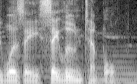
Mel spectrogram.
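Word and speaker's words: Selûne: Forsaken Temple, if he recalled correctly, was a Saloon temple. Selune. A Saloon. I can't pronounce right today.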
